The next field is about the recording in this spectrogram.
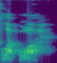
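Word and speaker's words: Lapua: over at Capstone and and burger and and laua it's actually pronounced laua laua is that for real laa yeah that's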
